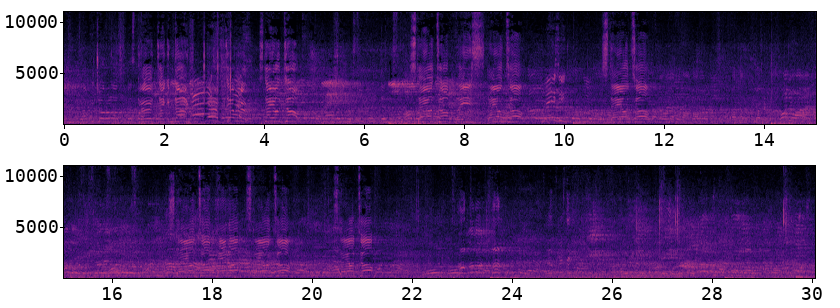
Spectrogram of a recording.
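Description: Several people talking and calling out in a large, echoing sports hall, with scattered sharp thuds.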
